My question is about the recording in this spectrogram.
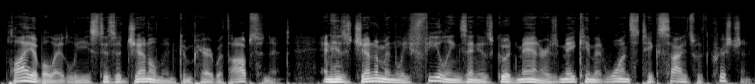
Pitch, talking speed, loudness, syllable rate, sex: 110 Hz, 200 wpm, -17 LUFS, 5.6 syllables/s, male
